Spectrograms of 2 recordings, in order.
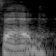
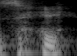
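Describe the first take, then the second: First: The letter is named the Canadian way. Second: The letter is named the American way.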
